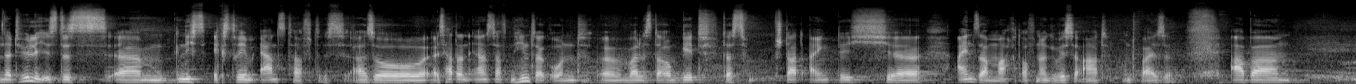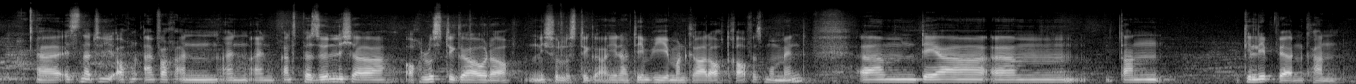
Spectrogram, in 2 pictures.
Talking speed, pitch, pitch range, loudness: 145 wpm, 110 Hz, 100-115 Hz, -17 LUFS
